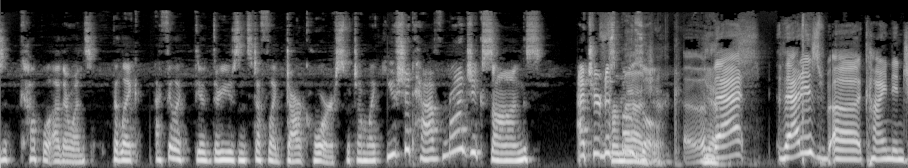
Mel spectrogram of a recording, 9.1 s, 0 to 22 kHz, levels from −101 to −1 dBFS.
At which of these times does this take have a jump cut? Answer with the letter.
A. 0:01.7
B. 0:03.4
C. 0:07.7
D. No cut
D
